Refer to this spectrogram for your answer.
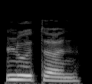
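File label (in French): "l’automne", French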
